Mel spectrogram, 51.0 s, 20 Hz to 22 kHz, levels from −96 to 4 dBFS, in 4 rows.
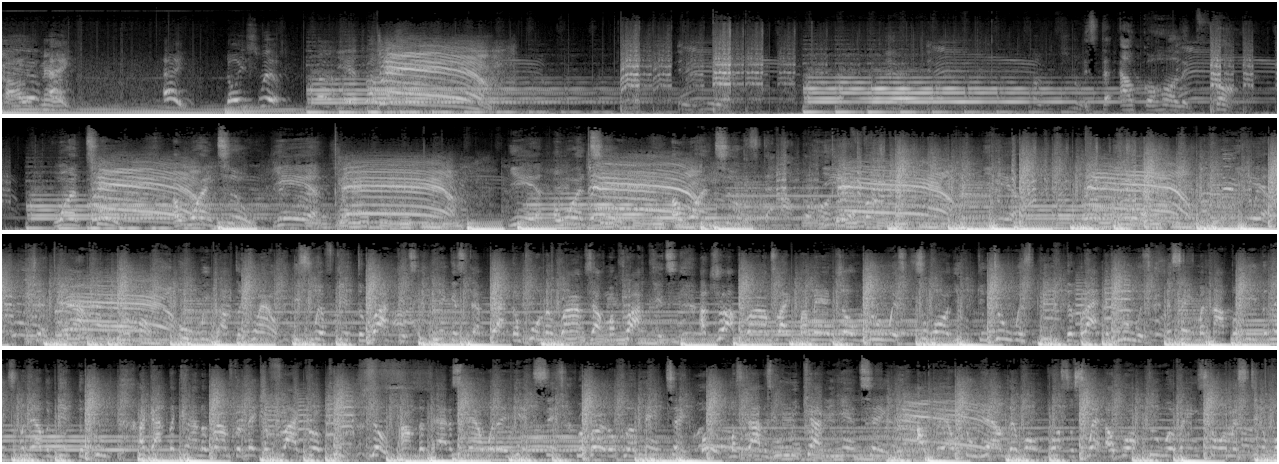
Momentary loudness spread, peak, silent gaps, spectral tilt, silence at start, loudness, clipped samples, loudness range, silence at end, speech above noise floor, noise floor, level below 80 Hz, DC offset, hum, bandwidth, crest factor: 17 LU; 0 dBFS; none; -5.5 dB/octave; 0 s; -16 LUFS; under 0.1%; 12 LU; 0 s; 26 dB; -41 dBFS; -18 dBFS; under 0.1%; none; 12.5 kHz; 14 dB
